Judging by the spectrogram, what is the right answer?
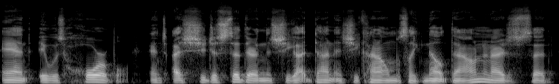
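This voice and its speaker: Male pastor, low voice, animated storyteller, casual podcast. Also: fairly quick. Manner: animated anecdote teller, laughs often.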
